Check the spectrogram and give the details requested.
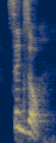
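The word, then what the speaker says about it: Sigzil: Sizzle. Sizzle. Sigle. That's how you say it.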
